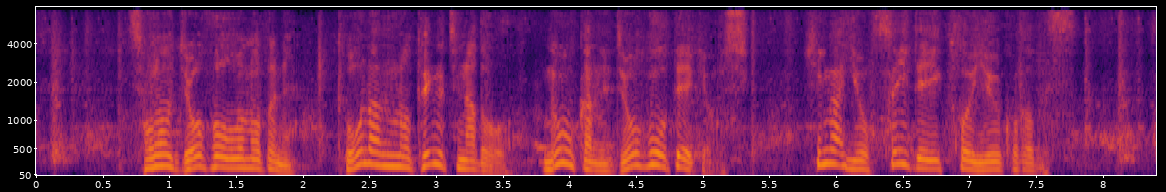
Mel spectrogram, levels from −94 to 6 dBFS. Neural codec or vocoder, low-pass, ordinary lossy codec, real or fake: codec, 16 kHz, 1.1 kbps, Voila-Tokenizer; none; none; fake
